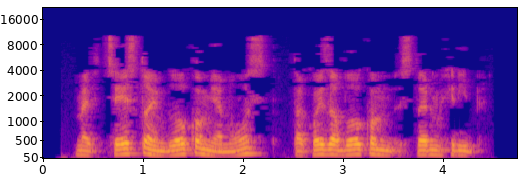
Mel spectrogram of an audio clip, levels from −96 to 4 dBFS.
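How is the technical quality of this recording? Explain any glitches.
The technical quality is compromised throughout the speech by plainly audible codec damage. WMA compression, likely, runs the whole clip: nothing sounds above 10.1 kHz, and long-block quantisation smears ringing, washy hiss around the speech, which fits a low bitrate near 32 kbps.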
